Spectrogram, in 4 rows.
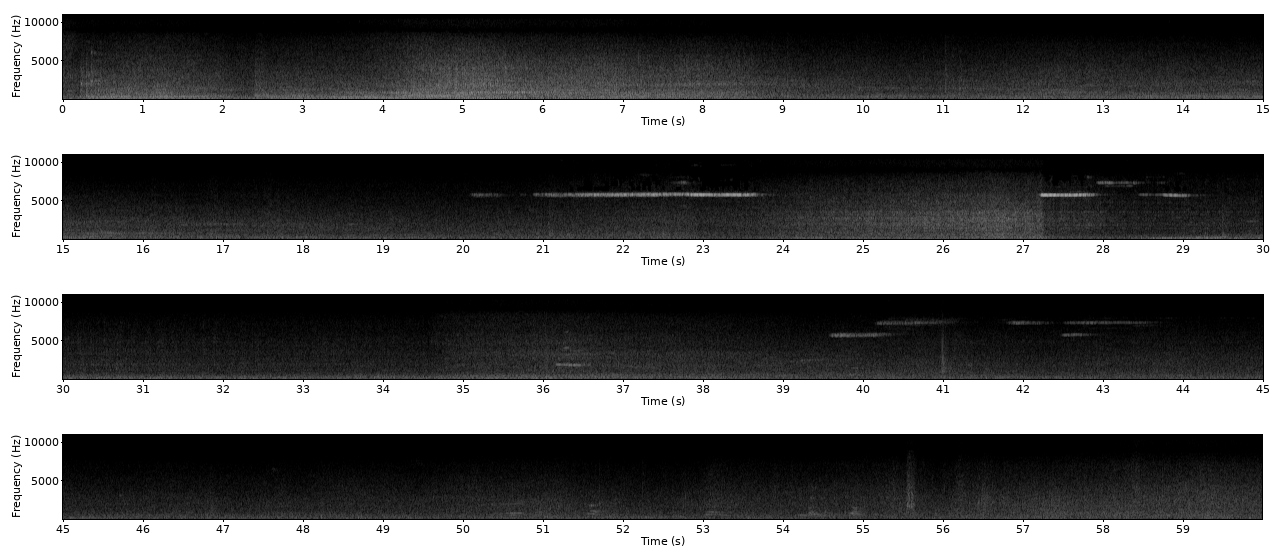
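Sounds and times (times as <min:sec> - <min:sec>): vehicle engine passing: 0:00.0 - 0:09.0
high steady squeal: 0:20.1 - 0:23.9, 0:27.2 - 0:29.4.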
